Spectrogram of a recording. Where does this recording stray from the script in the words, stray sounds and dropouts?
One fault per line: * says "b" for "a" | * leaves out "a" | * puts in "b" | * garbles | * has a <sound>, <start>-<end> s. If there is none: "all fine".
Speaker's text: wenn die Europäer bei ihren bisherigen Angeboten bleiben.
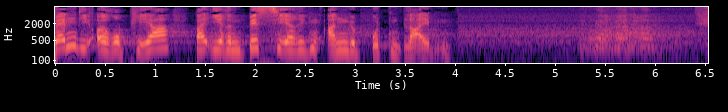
* has a dropout, 3.0-3.2 s
* has a laugh, 5.2-6.3 s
